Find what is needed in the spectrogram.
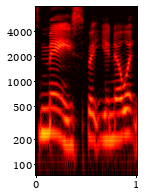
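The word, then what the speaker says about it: Myss: do what like Carolyn miss mice it's pronounced mace but you know what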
